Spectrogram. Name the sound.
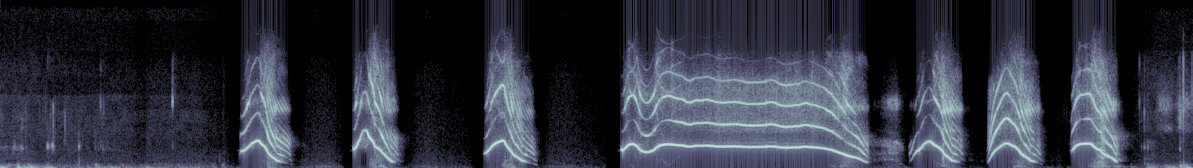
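imitated cow elk call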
